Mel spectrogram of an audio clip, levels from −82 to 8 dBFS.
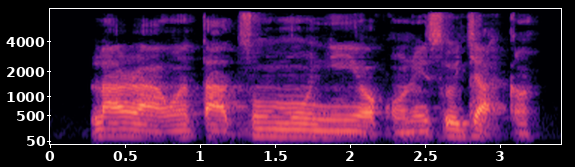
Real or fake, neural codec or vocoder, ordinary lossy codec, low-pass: real; none; AAC, 32 kbps; 7.2 kHz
